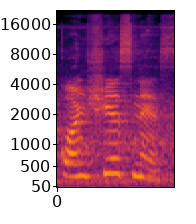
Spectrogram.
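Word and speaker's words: consciousness: ठीक है, इसको जो प्रोनाउंसिएशन होगा वो होगा कॉन्शियसनेस.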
